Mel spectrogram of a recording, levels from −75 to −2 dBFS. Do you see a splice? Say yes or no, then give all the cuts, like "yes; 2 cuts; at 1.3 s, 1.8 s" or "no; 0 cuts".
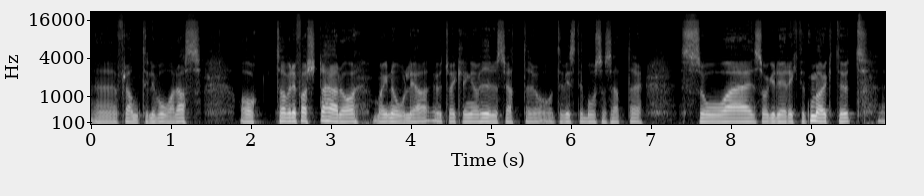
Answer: yes; 1 cut; at 2.3 s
